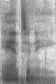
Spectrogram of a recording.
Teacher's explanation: They don't pronounce the TH sound the same way we do. It's like the H is silent.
